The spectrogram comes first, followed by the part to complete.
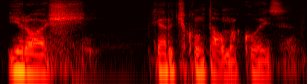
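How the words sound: The voice sounds grave and ominous. "Não dá um suspense, não dá um medo?"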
